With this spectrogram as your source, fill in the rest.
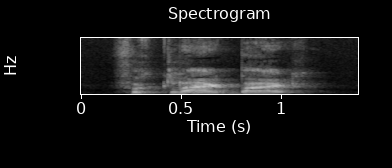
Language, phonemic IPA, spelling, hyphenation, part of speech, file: Dutch, /vərˈklaːrˌbaːr/, verklaarbaar, ver‧klaar‧baar, adjective, Nl-verklaarbaar.ogg
- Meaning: explicable, explainable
